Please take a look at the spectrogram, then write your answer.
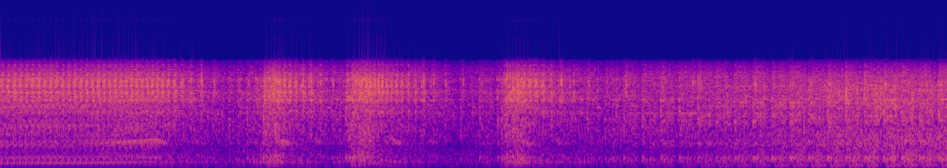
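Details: Aprilia RSV V-twin at idle with a few throttle blips, lumpy beat and a rough, uneven clatter over it; strange abnormal noise, cause unknown.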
